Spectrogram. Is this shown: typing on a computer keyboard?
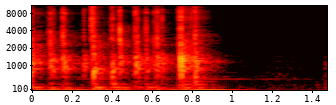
yes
